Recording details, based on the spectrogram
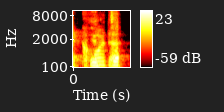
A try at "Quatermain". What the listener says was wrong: It's not quarter. like it would be either Quater, if depending on how you say it. Like you could say Quater, you could say Quat. I just say Quater, like Quater. Like it's not Quarter. She's like Quatermain. It's like that's not his name.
